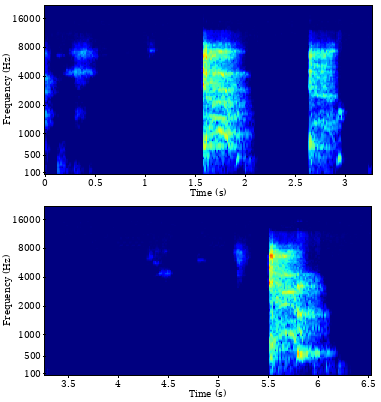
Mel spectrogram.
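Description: A woman coughing: three short coughs, the first two about a second apart and the last near the end.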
